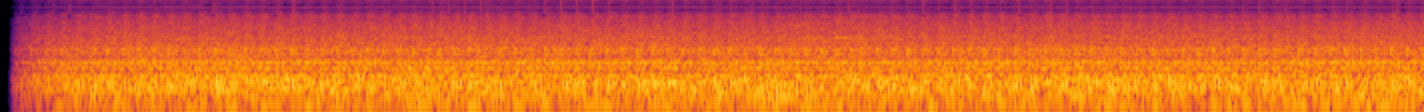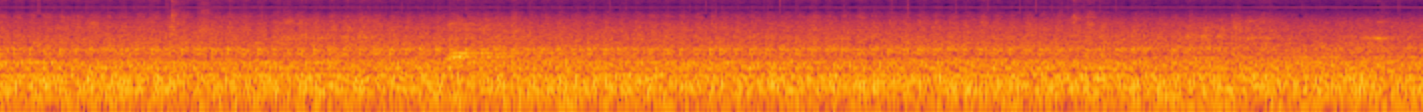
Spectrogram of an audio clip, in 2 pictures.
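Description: A steady, fast mechanical rattle that fades in quickly at the start and then runs on evenly.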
